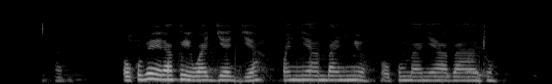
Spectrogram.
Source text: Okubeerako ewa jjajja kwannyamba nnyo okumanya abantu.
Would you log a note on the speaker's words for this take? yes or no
no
